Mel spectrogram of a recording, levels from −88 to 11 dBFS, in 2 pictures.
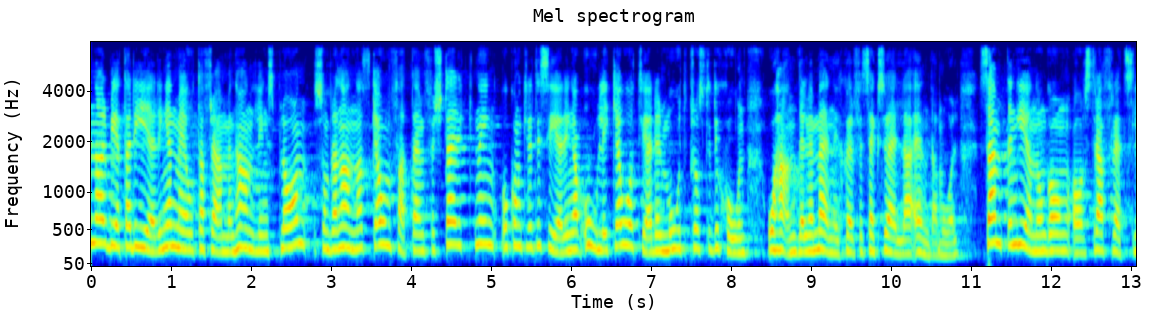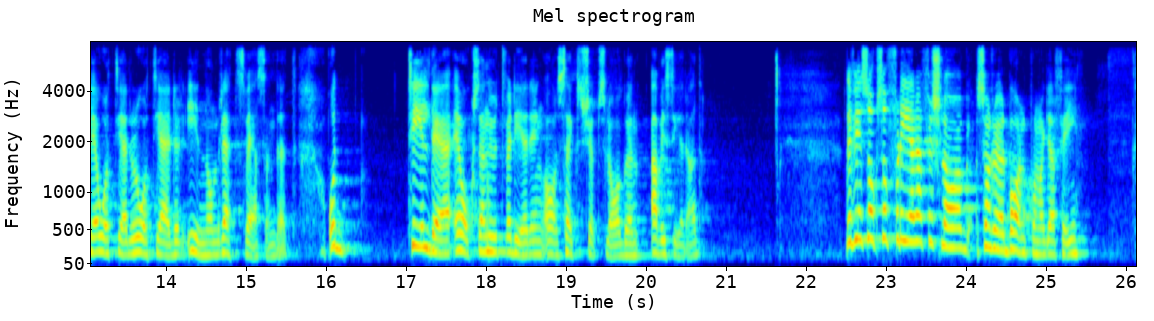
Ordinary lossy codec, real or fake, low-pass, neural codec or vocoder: none; real; 7.2 kHz; none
